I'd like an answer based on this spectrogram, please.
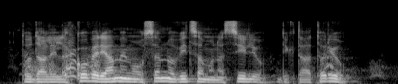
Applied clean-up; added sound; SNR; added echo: none; Dog; 16 dB; none.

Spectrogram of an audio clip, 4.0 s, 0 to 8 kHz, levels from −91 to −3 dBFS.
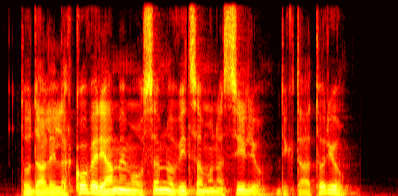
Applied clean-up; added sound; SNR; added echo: none; none; none; none.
